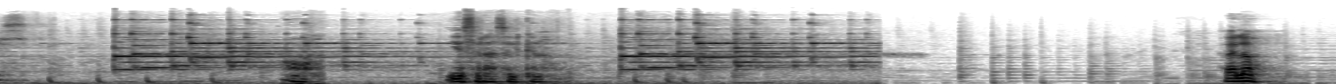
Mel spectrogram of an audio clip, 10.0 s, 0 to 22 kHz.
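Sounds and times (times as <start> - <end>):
mobile phone ringtone melody: 0.8 - 6.8.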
